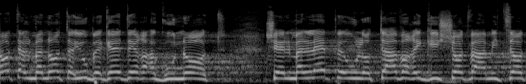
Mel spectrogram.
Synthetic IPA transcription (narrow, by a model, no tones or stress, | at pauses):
otalmano̞thajubeɡede̞ʁaɡuno̞t | ʃelmale̞peulo̞tavaʁeɡiʃo̞tveaːmit͡so̞t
